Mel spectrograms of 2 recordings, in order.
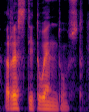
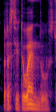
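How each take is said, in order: First: The first syllable is held long. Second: The first syllable is kept short. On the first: The speaker calls it right. "They give them extra length" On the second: The speaker calls it wrong. "instead of restituendust or something"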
